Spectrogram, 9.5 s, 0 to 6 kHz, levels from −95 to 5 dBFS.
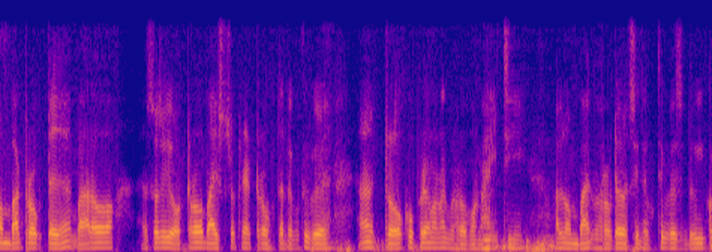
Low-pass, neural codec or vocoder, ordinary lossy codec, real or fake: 5.4 kHz; codec, 16 kHz, 0.8 kbps, ZipCodec; none; fake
